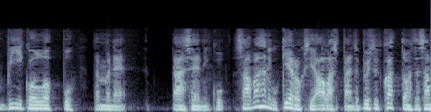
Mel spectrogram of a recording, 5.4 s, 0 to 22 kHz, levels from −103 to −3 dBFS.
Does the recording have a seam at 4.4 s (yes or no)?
no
